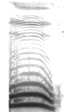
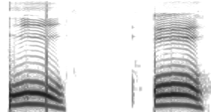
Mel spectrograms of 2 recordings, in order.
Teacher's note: हुआ ओ गोल हुआ ओ ओ ये सबको उच्चारण करते समय इन सब स्वरों को बोलते समय मेरे जो मुंह है मेरे जो लिप्स है ऑटोमेटिक राउंड शेप में आ गए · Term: वृत्त मुखी स्वर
